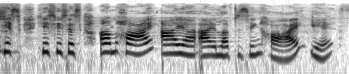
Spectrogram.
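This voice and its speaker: A woman's extremely high, raised and projected voice with lively intonation at a very slow pace, over light background noise. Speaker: cartoon character auditioning for a choir. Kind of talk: children's show character play. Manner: excitable, eager. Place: studio. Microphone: headset.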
